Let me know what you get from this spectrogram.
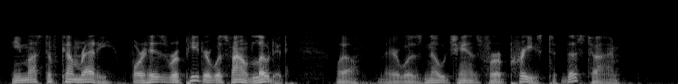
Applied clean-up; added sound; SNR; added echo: none; none; none; none.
